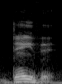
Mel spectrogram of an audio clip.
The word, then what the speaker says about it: D4vd: That's how I thought it was pronounced, but it's David.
